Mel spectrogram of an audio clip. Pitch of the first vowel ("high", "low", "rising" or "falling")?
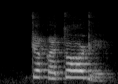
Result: high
